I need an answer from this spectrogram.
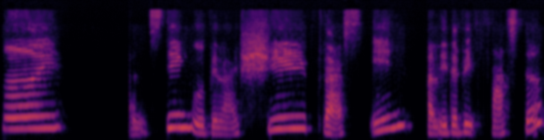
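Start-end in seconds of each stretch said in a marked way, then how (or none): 0.0-0.6 "hi" held high and level; first tone. Shown as a demonstration. Teacher showing learners how 开 sounds, high level tone. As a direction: sing "hi" on one high steady pitch. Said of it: "first tone".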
